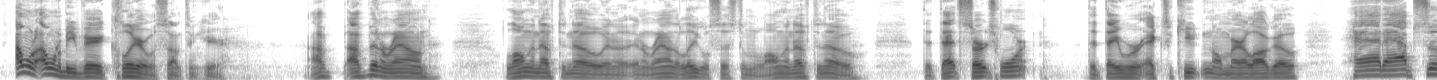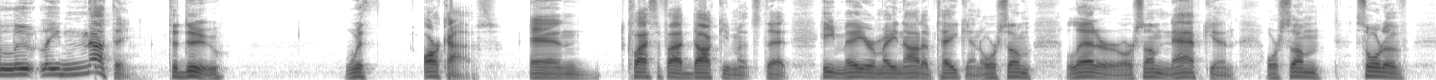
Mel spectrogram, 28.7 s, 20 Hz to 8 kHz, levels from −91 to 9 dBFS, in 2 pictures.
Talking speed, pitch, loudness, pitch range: 135 wpm, 105 Hz, -25 LUFS, 95-120 Hz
